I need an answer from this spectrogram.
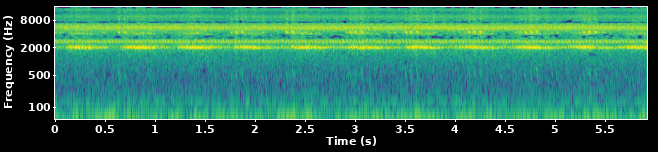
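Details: Cricket chirping: clear high pulses repeated at a regular pace of roughly two per second, rising and falling slightly in loudness above a steady hiss.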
